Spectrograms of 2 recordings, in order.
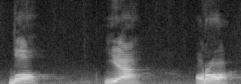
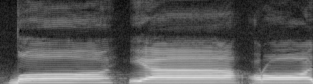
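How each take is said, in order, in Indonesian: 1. Setiap suku kata dibaca pendek. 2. Setiap suku kata dibaca panjang. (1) "padahal bacanya pendek, harusnya" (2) "jadi dia panjang semua"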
